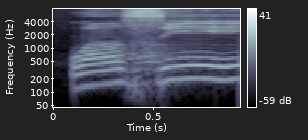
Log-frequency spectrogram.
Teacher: wasid wasid Mad Arif Dar sukun empat harakat kita panjangkan kan ujungnya jangan lupa dipantulkan karena ada huruf Dal namanya qolqala Kubro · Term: qalqala kubra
